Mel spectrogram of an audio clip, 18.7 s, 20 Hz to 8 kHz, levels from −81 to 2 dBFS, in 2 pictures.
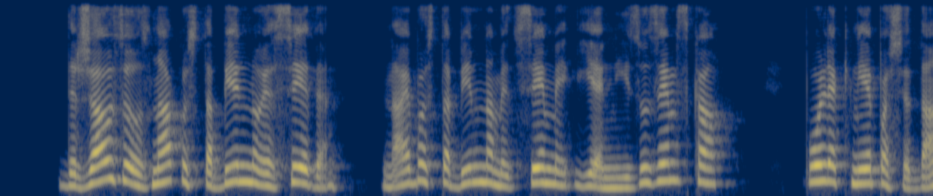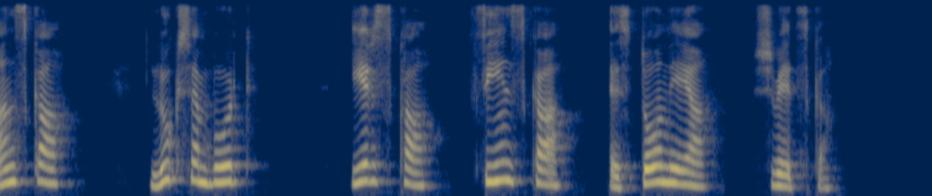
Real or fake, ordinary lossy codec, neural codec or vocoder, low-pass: fake; none; codec, 16 kHz, 2 kbps, FunCodec, trained on LibriTTS, 25 frames a second; 7.2 kHz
